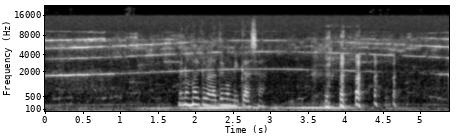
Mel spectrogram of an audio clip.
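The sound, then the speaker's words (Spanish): A 3D printer's stepper motors whine with steady, high-pitched tones that hold throughout, while a person talks over the mechanical hum partway through. The sound is amplified; the printer is not actually very loud. “Ese es el sonido de una impresora 3D.”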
